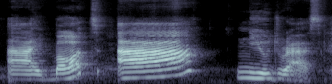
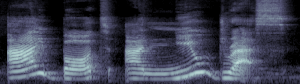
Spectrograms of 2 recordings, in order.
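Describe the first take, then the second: First: Teacher highlighting the indefinite a; stress on a. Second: Very slow, word by word; teacher reading the example; slow model sentence. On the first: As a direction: hang on the article "a". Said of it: "Eu falei que vestido é?". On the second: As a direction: read it slowly for the class. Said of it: "frase que eu coloquei". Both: Shown as a demonstration.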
